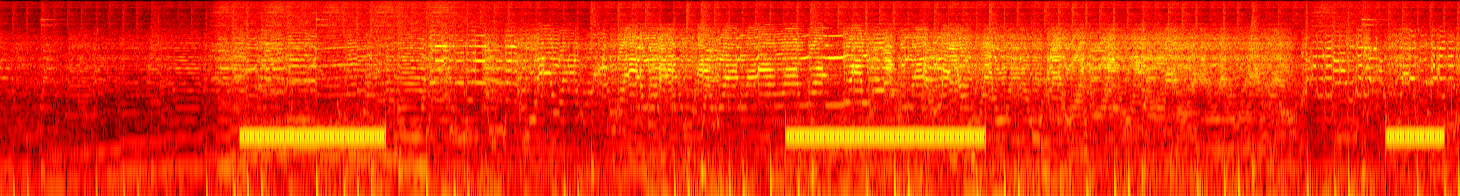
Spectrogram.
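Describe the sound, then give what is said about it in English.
Dialing music plays before a call: a loud, busy music track with a steady telephone-like electronic tone that cuts in and out three times over it. “I'm going to give you a little dialing music here.”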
